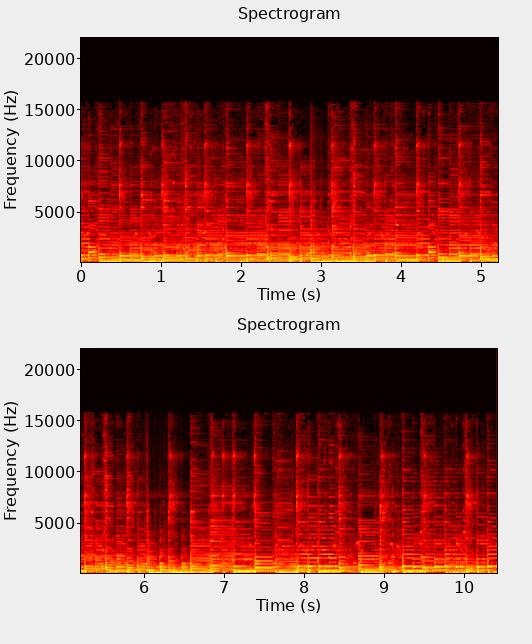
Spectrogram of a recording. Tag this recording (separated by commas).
Music, Musical instrument, Plucked string instrument, Banjo, Bowed string instrument, Country, Bluegrass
